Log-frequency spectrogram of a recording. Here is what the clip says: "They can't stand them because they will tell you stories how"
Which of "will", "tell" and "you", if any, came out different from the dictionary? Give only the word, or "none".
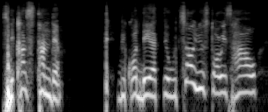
will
